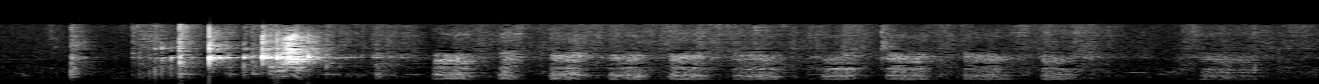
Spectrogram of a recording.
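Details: Young puppy going wild while playing with plastic bottles; crackling plastic rustle at first, then a run of short growly vocal bursts repeated about twice a second.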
